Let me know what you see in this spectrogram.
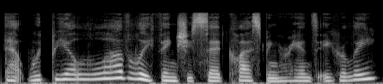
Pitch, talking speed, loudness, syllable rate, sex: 205 Hz, 190 wpm, -17 LUFS, 4.6 syllables/s, female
